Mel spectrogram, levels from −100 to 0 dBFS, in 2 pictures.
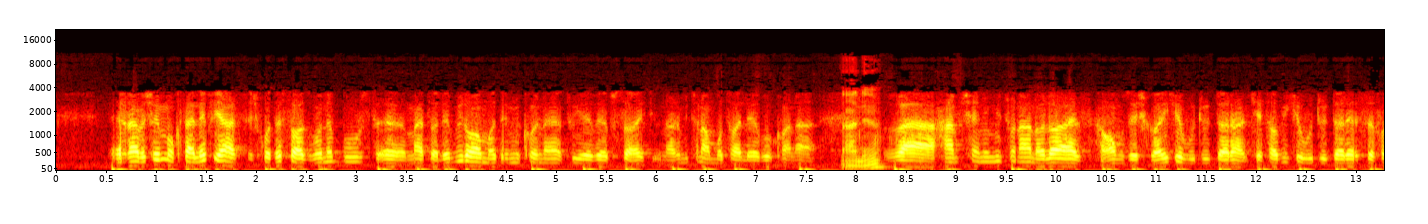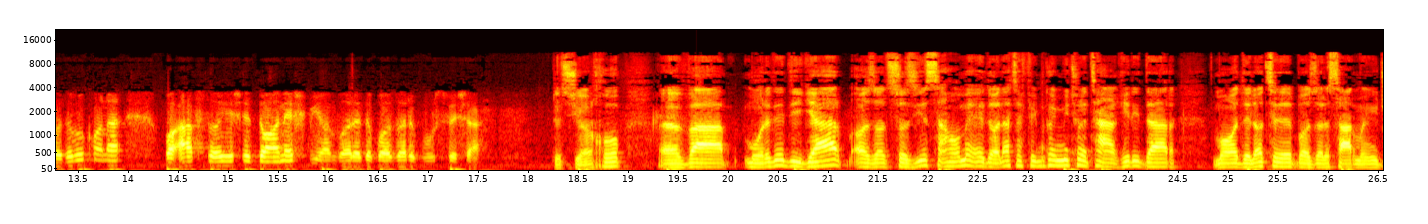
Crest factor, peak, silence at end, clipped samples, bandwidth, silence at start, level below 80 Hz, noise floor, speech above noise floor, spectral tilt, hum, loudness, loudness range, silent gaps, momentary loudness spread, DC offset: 20 dB; 0 dBFS; 0 s; under 0.1%; 11.5 kHz; 0.55 s; -44 dBFS; -51 dBFS; 32 dB; -4 dB/octave; none; -19 LUFS; 7 LU; none; 12 LU; under 0.1%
